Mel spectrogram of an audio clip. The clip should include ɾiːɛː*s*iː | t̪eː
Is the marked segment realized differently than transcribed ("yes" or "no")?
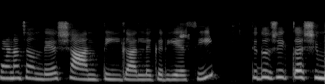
no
